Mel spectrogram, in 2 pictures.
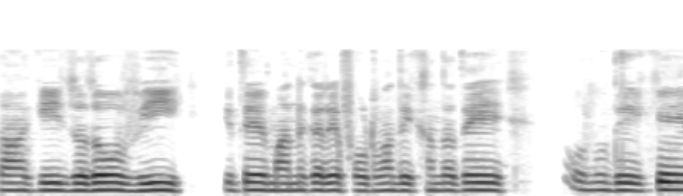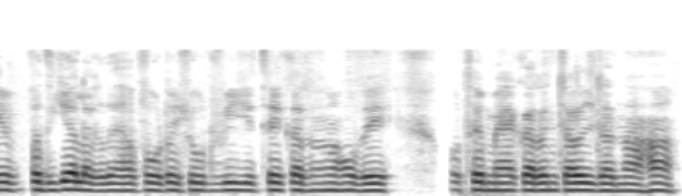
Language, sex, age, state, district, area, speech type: Punjabi, male, 30-45, Punjab, Amritsar, urban, spontaneous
